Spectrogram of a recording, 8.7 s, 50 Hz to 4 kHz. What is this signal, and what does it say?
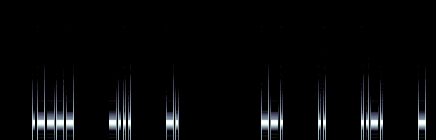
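Morse code, heard as a keyed tone, about 25 wpm, spaced as for 10 wpm, 550 Hz. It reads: 1BN GIFT
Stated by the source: Morse code news headlines broadcast.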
